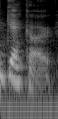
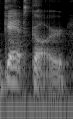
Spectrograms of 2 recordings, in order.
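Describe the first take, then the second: First: The two words blend into 'gecko'. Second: The two words are said clearly apart. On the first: The speaker calls it wrong. "But I still say gecko" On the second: The speaker calls it right. "I definitely know that it's get go"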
